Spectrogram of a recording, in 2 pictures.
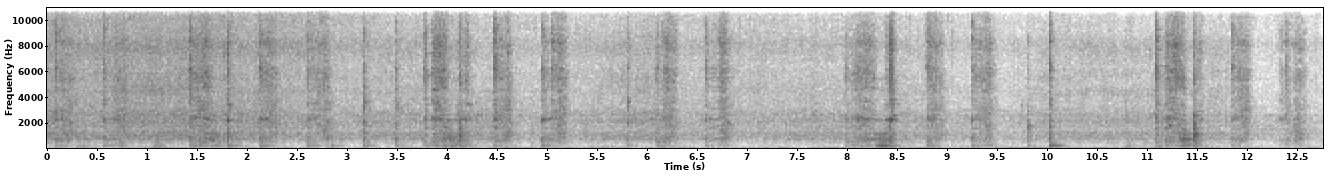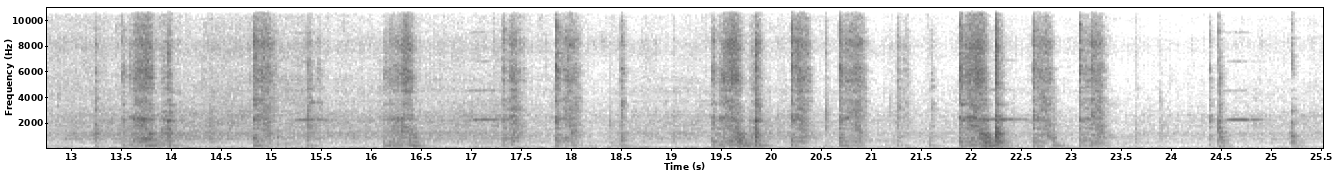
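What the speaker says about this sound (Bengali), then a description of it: "একটু লঙ্কার গুঁড়ো দিয়ে এটাকে ভালো করে ভাজতে হবে।" Tomato chutney with chili powder frying in a pan, a spoon scraping and stirring in quick irregular strokes over a soft continuous sizzle, close and fairly quiet with no talking.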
